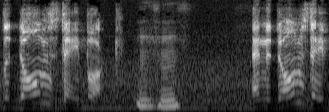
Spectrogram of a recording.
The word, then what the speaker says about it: Domesday: And it's pronounced Domesday, but I think it's written Doomsday.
